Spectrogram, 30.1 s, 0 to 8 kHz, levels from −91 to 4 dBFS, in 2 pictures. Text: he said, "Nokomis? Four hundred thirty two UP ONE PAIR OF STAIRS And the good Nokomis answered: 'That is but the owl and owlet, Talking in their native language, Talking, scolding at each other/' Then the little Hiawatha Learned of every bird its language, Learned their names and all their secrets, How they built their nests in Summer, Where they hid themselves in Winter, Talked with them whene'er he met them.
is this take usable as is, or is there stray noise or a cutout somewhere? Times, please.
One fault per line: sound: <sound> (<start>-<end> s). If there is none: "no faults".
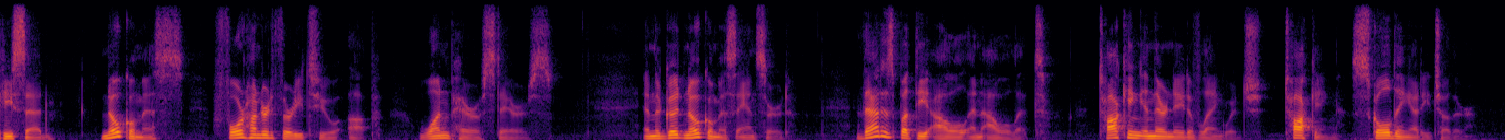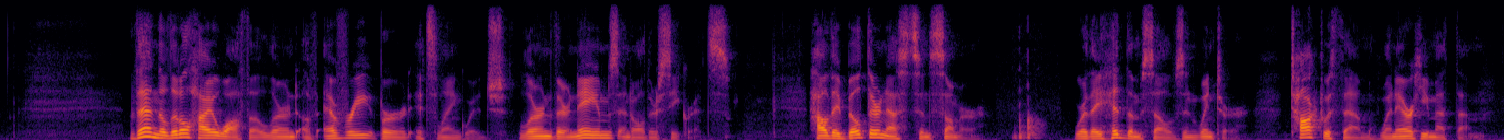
sound: tap (25.2-25.5 s)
